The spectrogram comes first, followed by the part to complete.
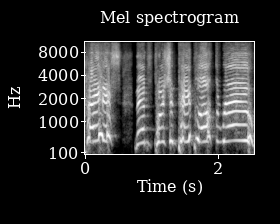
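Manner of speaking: acted very high, loud, shrill screaming. Telling a story of a lady at her window, acting out a scream. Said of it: "And she starts screaming".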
